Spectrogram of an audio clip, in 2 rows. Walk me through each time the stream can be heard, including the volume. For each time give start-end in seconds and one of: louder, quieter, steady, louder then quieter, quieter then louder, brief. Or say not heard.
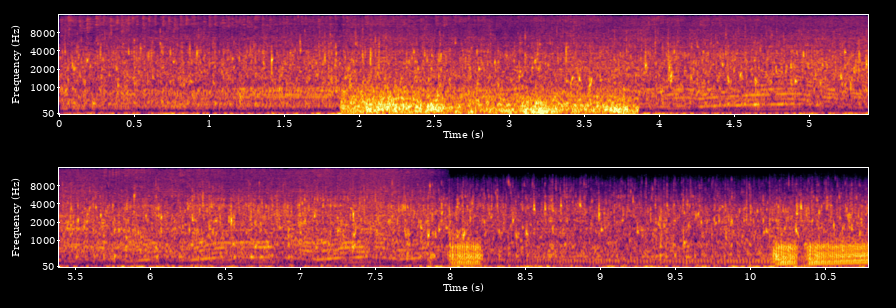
0.0-10.7 steady.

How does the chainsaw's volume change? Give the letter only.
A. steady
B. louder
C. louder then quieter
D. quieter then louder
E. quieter
A.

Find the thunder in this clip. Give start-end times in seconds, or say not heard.
1.9-3.9.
